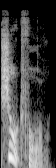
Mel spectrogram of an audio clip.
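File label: "shortfall", British English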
